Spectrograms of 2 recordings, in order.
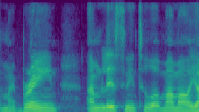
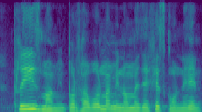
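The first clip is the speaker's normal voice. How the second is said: put-on crying, tearful pleading voice. Retelling a ceremony memory of begging mom not to leave, imitating crying and pleading. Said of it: "crying to my mom".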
